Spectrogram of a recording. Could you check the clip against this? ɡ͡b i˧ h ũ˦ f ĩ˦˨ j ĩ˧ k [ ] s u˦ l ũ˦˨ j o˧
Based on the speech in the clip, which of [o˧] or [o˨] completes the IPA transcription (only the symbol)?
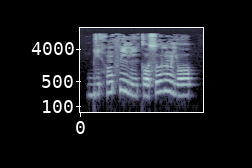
o˧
